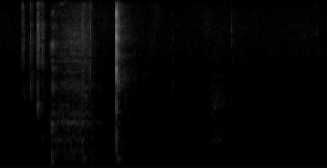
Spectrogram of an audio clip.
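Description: Faint small handling noises, then one short sharp click a little under a second in; otherwise near silence.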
